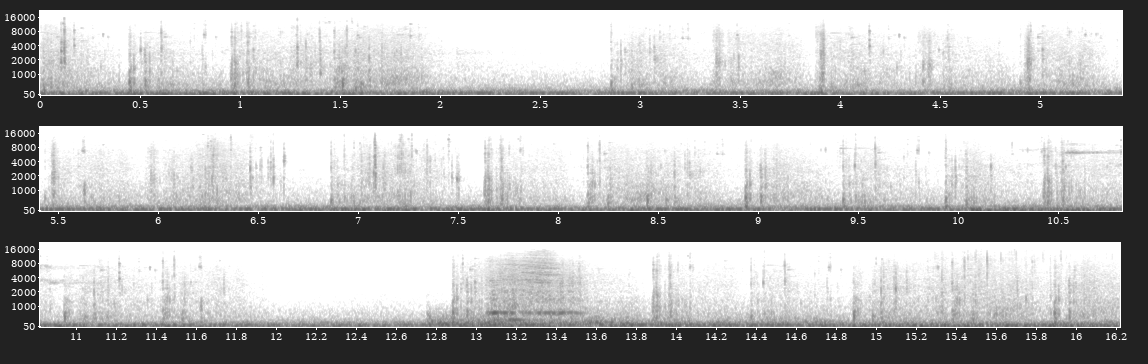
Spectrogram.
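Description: Footsteps crunch slowly on a dirt floor.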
